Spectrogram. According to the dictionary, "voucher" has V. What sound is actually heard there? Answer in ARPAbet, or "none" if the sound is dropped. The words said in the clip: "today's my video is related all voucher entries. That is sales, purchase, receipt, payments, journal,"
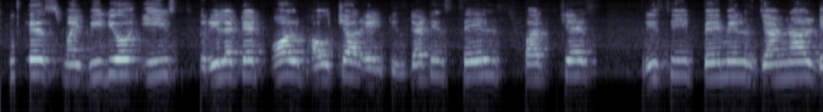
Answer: B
